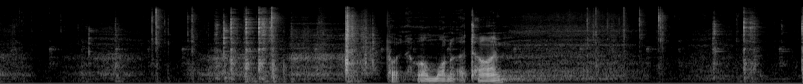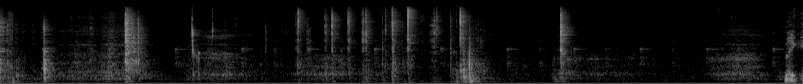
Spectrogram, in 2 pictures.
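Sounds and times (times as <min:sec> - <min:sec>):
metal pinwheels clicking and clinking: 0:00.8 - 0:03.9.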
